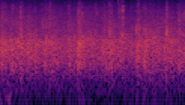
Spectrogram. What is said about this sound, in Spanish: Un aplauso para todos ellos, la verdad.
